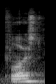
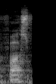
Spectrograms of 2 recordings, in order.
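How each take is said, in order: First: ফার্স্ট with a rounded central vowel, "forst"; correct pronunciation. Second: ফার্স্ট with an open "a", like "fast"; incorrect pronunciation. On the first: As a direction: say ফার্স্ট as "furst", not "fast". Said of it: "প্রনাউন্সিয়েশনটা correct". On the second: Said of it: "প্রনাউন্সিয়েশনটা actually correct না". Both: Shown as a demonstration.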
